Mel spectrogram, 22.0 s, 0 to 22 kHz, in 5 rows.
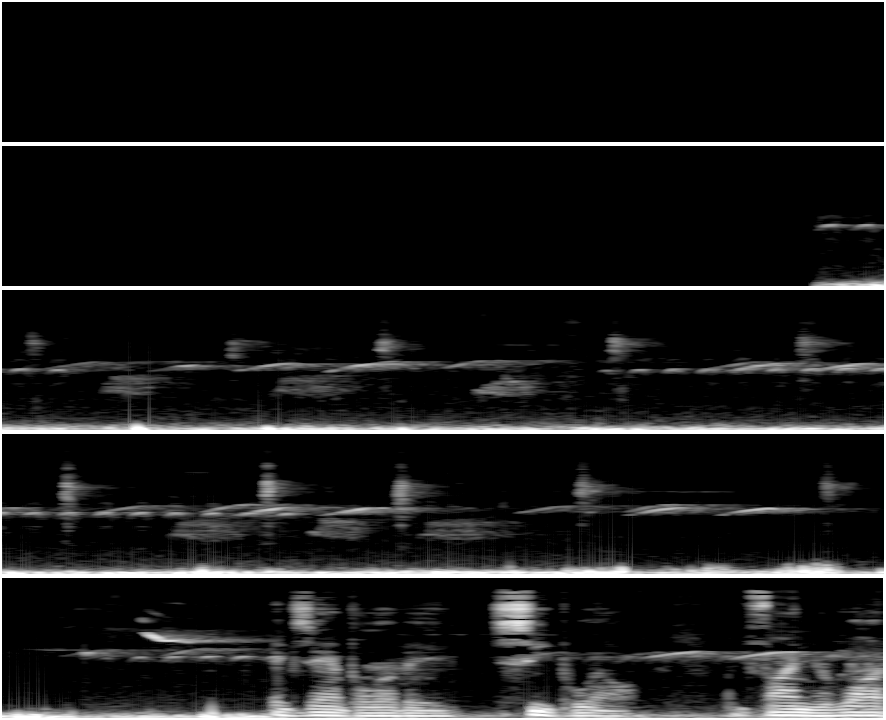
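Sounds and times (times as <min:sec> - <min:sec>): songbird chirping: 0:08.5 - 0:22.0.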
